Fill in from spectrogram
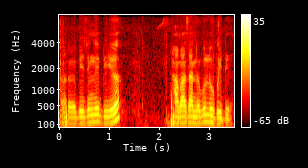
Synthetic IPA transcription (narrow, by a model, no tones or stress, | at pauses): a̰ɾɯbezɯŋnɯbijɯ | habazanɯbɯlubʱɯjdɯ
